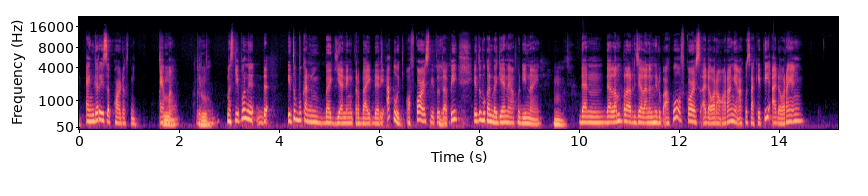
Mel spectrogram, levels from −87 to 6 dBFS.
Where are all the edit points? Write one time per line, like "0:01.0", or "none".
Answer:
none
